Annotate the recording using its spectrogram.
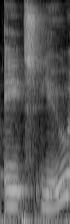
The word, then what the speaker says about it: HU: My favorite word to use is HU, H-U, it's pronounced HU.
